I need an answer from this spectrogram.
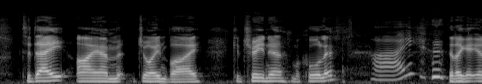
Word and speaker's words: Catrina McAuliffe: property Facebook group today I am joined by Katrina McAuliffe hi did I get your name right that's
